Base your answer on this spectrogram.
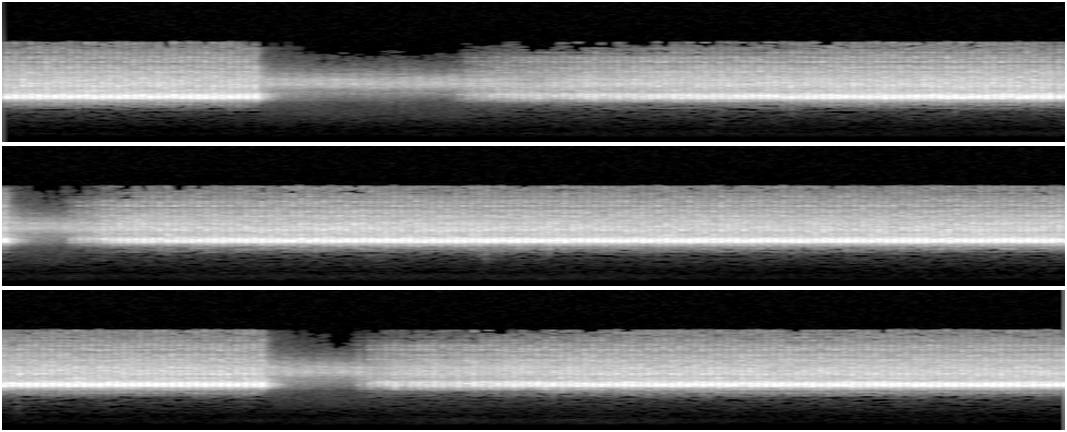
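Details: A continuous, piercing insect chirr from grasshoppers with no music, regularly pulsed about four times a second, interrupted by three short quiet gaps before the same trill returns each time.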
